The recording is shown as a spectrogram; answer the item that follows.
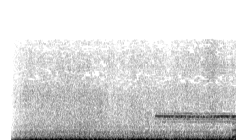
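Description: Steady low engine hum of a road vehicle in motion with a noisy background. A thin, steady high-pitched tone joins near the end.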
